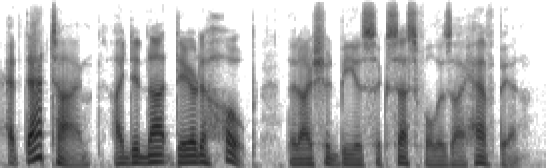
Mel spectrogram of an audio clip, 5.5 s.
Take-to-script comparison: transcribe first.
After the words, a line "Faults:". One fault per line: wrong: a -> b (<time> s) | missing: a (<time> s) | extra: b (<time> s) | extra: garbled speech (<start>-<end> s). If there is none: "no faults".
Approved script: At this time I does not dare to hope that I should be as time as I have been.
At that time I did not dare to hope that I should be as successful as I have been.
Faults:
wrong: this -> that (0.2 s)
wrong: does -> did (1.2 s)
wrong: time -> successful (3.6 s)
